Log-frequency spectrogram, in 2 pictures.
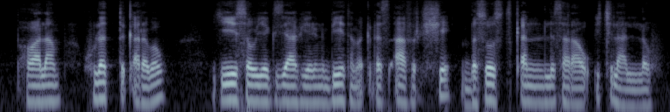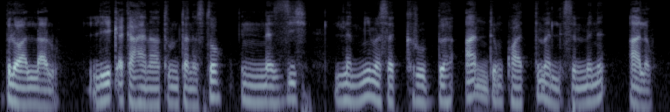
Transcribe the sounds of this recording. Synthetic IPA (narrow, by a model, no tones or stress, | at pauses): b̥əhalam | hulət̪ːkʼəɾβəw | jɪhsəwjɛɡzjaβhe̞ɾɨnbe̞t̪ʰəmə̰kʼd̪əsa̰fɨɾʃe̞bəso̞st̪kʼənləsəɾawɨt͡ʃɪlalːəhu | bɨləwalːalːu | likʼəkʰaɦənat̪ʰumt̪ʰənəst̪ʰo̞ | ʔɨnːəzːihləmːiməsəkʰːɨɾubːɨhʔand̪ɨŋkʷat̪ʰːɨməlːɨsɨmːɨn | ʔaləhu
